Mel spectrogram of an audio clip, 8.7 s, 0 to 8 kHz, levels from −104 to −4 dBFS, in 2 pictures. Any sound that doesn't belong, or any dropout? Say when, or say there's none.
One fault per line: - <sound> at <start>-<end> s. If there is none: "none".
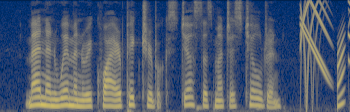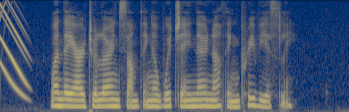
- chirp at 3.8-4.8 s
